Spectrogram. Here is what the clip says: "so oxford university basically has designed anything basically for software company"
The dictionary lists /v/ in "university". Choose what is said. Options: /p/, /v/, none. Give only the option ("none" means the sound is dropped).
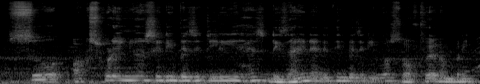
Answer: none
